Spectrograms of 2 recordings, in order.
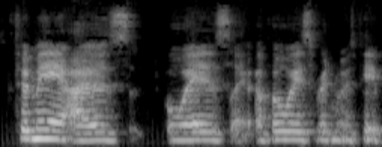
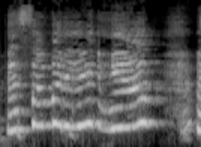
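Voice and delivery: squeaky high put-on voice; cheer voice; 4 dB louder than usual. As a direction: chirp it out in a bright high voice. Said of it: "That's your cheer voice".

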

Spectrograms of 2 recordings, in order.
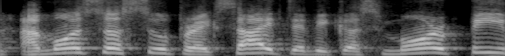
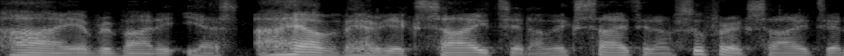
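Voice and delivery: much softer and lower, mock-bored; deadpan flat excitement; 7 semitones lower, 11 dB quieter than usual. Co-host claiming excitement in a soft, low, mock-bored voice. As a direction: say it flat as a joke. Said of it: "deadpan low before exploding".

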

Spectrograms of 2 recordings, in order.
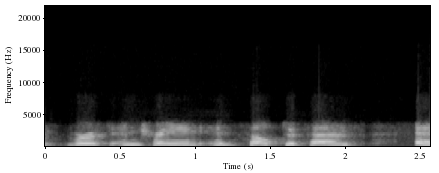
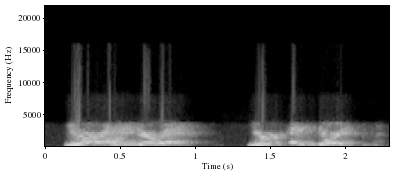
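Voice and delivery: hammed-up rant, flinging the insult at her twice; mimicking an angry yell; 10 semitones higher than usual. Angry man at the gas station yelling at her, mock yell. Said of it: "the guy won't stop yelling at me".

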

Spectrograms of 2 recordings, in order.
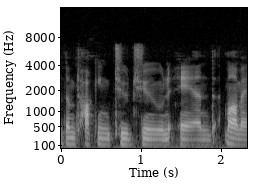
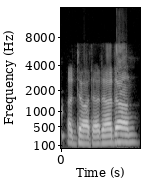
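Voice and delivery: sung ding-dong of a doorbell; doorbell chime; 7 dB louder than usual. Acted. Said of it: "the doorbell goes".

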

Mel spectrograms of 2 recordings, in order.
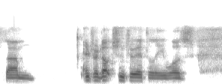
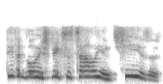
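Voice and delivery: higher, awestruck exclamation; higher, marvelling aside; amazed; 11 semitones higher than usual. Retold or imitated. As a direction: relive a teenager's wonder. Teen amazed at [name] in Italian.

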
